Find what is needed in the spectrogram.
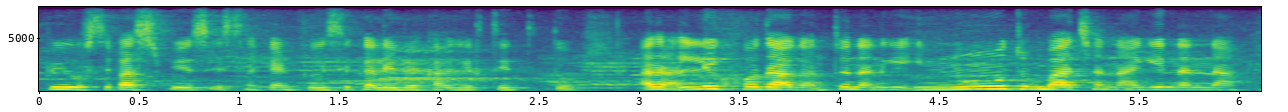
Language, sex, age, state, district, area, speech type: Kannada, female, 45-60, Karnataka, Mandya, rural, spontaneous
